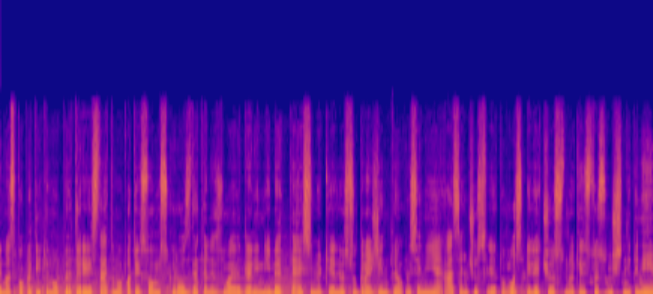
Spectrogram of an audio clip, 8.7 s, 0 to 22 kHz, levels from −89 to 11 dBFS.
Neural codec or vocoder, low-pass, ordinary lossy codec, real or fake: codec, 44.1 kHz, 2.6 kbps, SNAC; 14.4 kHz; AAC, 96 kbps; fake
